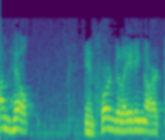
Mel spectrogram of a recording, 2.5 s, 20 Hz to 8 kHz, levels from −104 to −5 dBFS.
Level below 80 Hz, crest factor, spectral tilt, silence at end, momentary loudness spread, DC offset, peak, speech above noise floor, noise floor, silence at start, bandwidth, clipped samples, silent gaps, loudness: -60 dBFS; 16 dB; -13 dB/octave; 0.05 s; 8 LU; under 0.1%; -4 dBFS; 30 dB; -49 dBFS; 0 s; 4.2 kHz; under 0.1%; none; -20 LUFS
